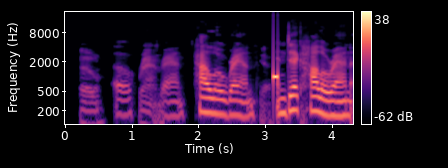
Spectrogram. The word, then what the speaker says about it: Hallorann: Cynder: Dick Hollowrann. CZ: Hallorann. Cynder: Hallorann. Dick Hollowrann. Cynder: Hellorann. CZ: Hal-oh-ran.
